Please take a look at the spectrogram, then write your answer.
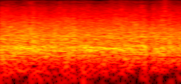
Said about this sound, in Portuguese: Eu vou pedir palmas misturado com glória a Deus.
